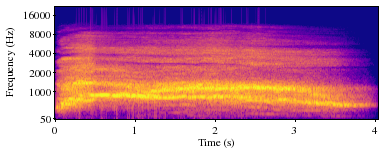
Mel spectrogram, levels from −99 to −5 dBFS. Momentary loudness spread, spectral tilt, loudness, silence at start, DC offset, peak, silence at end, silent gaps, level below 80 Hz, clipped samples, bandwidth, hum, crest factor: 9 LU; 0 dB/octave; -8 LUFS; 0 s; under 0.1%; 0 dBFS; 0.2 s; none; -74 dBFS; 0.1%; 9 kHz; none; 10 dB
